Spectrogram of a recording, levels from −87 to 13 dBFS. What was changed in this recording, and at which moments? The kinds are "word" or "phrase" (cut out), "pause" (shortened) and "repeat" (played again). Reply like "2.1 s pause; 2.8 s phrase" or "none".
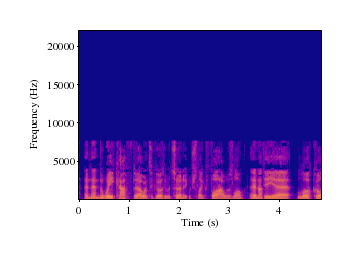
1.7 s word; 2.2 s word; 3.3 s pause; 3.7 s phrase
